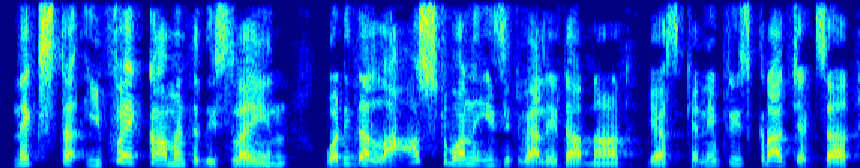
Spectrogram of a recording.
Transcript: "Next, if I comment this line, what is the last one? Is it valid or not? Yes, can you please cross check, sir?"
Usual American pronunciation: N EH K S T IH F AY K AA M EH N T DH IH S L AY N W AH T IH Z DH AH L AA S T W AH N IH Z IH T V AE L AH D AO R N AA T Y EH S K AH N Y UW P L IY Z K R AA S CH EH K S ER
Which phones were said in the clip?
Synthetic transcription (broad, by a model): N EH K S T IH F AY K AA M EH N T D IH S L AY N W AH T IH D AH L AA S T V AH N IH Z IH T V AE L AH D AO R N AA T Y EH S K AH N Y UW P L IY S K R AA CH EH K S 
